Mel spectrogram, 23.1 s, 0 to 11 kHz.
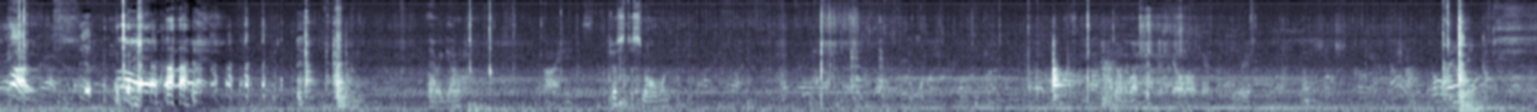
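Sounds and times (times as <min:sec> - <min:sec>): boat engine humming: 0:00.0 - 0:23.0.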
